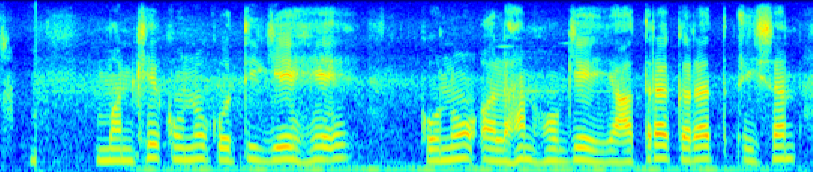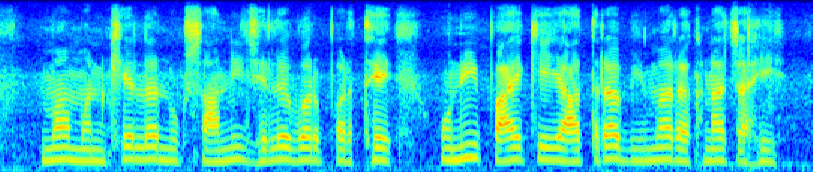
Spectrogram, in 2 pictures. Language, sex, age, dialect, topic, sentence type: Chhattisgarhi, male, 18-24, Western/Budati/Khatahi, banking, statement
